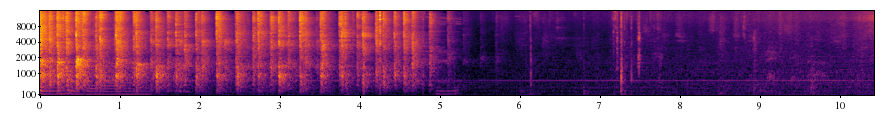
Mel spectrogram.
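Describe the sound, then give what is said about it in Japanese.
Audience applause of thanks to God after a prayer fills the first five seconds, dense and fairly loud, then fades to quieter scattered faint taps and low background hum. “感謝の拍手をいたしましょう”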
